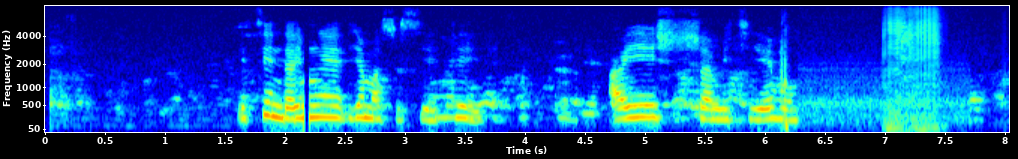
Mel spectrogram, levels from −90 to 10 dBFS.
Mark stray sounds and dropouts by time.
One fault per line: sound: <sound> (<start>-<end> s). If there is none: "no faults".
sound: dropout (2.2-2.2 s)
sound: squeak (7.0-7.5 s)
